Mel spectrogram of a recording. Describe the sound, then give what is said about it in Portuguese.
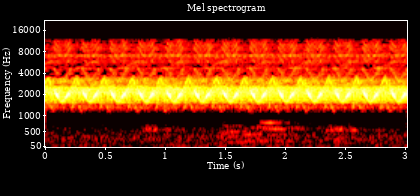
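A loud electronic alarm, set off during the night to try to disperse protesters, wails continuously, its piercing tone warbling up and down in a fast, steady cycle throughout, dominant with no voices. “Segundo ela, durante a noite, um alarme foi disparado para tentar dispersar os manifestantes.”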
